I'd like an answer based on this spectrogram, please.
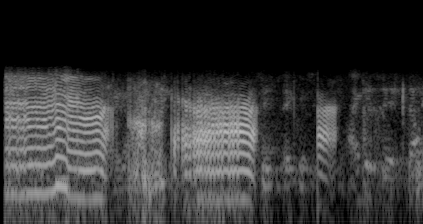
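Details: A pet Chihuahua called Penny, described as evil, growls in a drawn-out, tonal rumble for about a second, then breaks into shorter wavering moans and grumbles, with faint voices in the room.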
